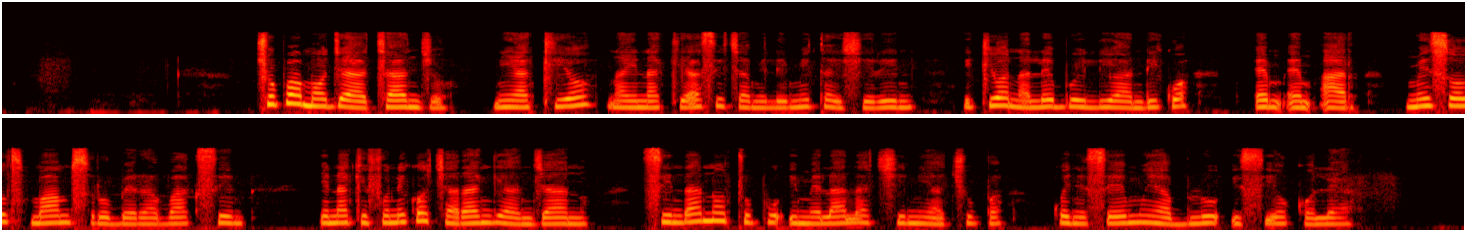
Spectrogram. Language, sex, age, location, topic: Swahili, female, 25-35, Kisumu, health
